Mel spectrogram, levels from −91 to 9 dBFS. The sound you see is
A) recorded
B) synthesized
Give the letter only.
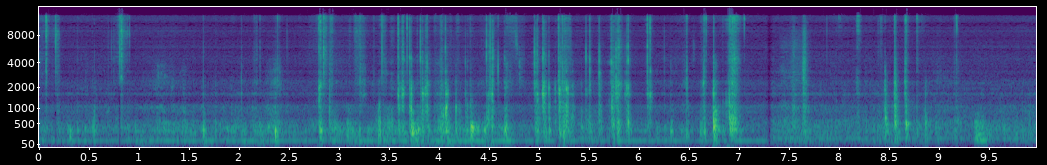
B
